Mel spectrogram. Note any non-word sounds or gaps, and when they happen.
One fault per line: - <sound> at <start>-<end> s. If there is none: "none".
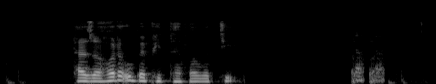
- laugh at 3.5-3.9 s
